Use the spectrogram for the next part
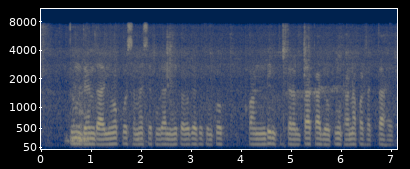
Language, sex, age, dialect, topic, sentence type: Hindi, male, 56-60, Kanauji Braj Bhasha, banking, statement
